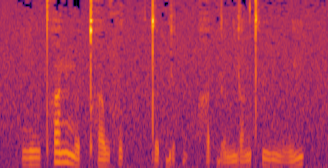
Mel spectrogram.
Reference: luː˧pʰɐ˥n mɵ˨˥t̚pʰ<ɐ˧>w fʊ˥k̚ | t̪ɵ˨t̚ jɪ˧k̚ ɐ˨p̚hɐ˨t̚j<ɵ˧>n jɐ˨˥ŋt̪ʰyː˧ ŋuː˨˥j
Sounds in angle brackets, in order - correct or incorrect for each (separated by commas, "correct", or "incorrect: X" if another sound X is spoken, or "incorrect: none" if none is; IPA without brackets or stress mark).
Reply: correct, incorrect: ɵ˨˧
